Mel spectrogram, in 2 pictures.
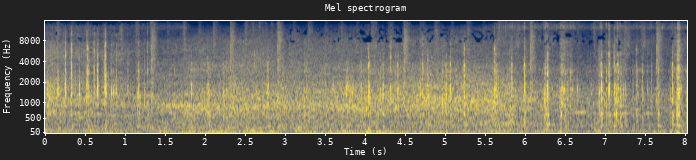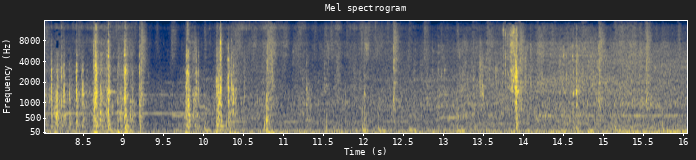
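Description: Scooter rolling over a wet concrete sidewalk: a steady rumble of wheels and wind on the bag-mounted camera, broken by many sharp rattling clicks.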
